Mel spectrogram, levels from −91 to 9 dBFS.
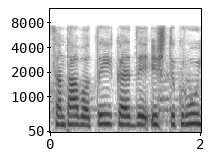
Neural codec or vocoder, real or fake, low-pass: none; real; 7.2 kHz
